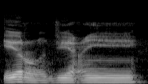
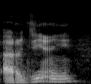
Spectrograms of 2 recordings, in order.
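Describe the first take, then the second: First: The word begins with an i vowel. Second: The word begins with an a vowel. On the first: The speaker calls it right. "cara membaca dengan irji'i" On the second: The speaker calls it wrong. "bukan dibaca arji'i"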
